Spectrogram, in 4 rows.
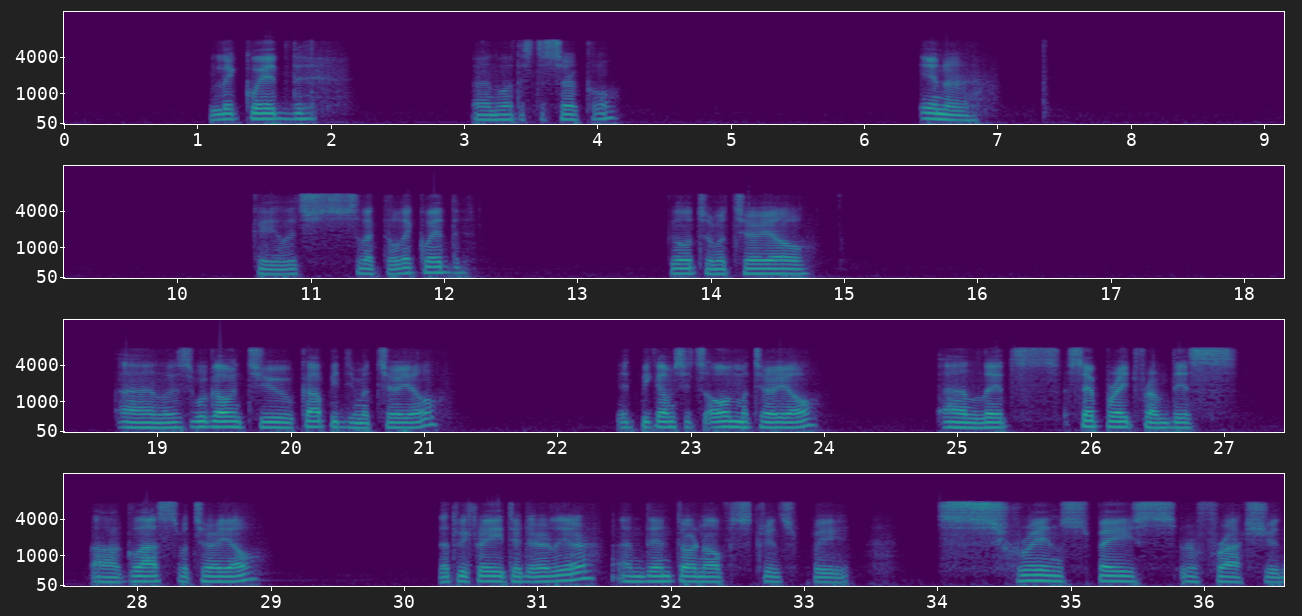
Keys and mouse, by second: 3.9 g, 5.8-7.9 drag, 6.9 n, 8.8 middle click, 9.3 alt+a, 9.5 right click, 11.5 click, 12.2 alt+middle click, 13.0 z, 14.6 shift+middle drag, 14.9 z, 16.5 shift+z, 16.9 shift+z, 17.5 alt+shift+z, 20.1 alt+x, 21.2 g, 22.1 alt+x, 26.7 middle click, 27.2-27.6 middle drag, 33.7-35.2 middle drag.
